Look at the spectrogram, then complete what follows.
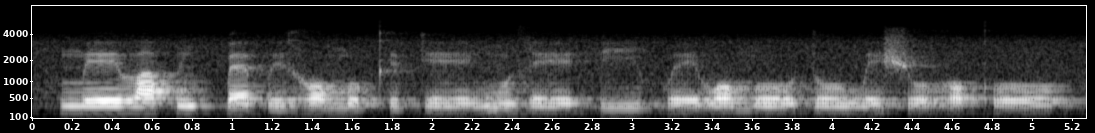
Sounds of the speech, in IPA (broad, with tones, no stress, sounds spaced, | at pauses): m eː˦ β a˦ p ĩ˦ k͡p ɛ˦ p ɪ˨˦ ɣ ɔ˦ m o˦ kʼ ɪ˦ k eː˨ ŋ ũ˦ z eː˨ k͡p iː˦ ɡʷ eː˨ β ɔ˦ m oː˦˨ t oː˦ w e˦ ʃ o˦˨ ɣ ɔ˦ kʼ oː˦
